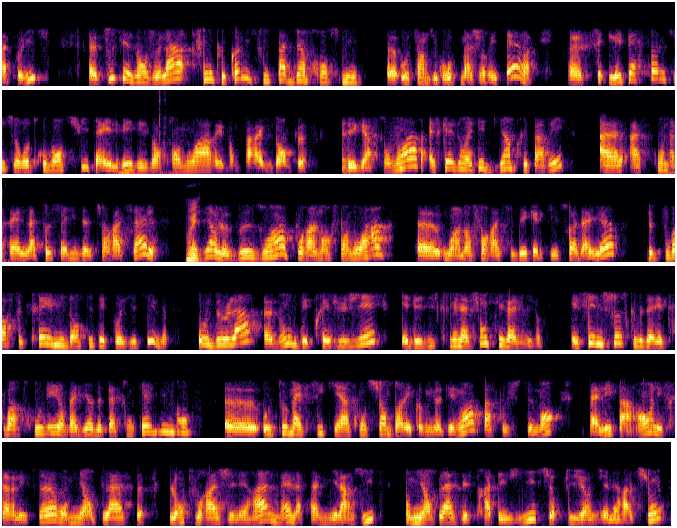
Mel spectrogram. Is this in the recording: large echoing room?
no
